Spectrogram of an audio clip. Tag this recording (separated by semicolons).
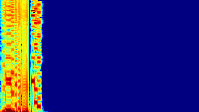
FX; Gameaudio; SFX; Sounds; effects; indiegame; sound-desing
